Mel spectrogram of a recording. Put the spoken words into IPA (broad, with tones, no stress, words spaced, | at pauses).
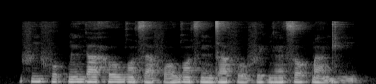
fi˦fo˧ k͡pĩ˧ja˧ho˧ wɔ̃˧sa˨fɔ˨˦wɔ̃˦˨ sĩ˧da˧ fo˨fe˧ ɡɛ̃˧sɔ˧k͡pã˨ ɡi˨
